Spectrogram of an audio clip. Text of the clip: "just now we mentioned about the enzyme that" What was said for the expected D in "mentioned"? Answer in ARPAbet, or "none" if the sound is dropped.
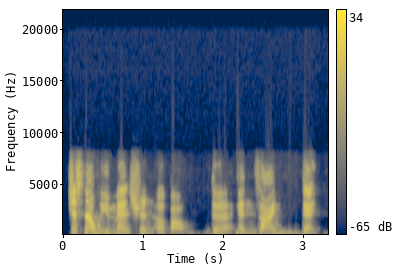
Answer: none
